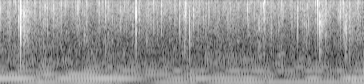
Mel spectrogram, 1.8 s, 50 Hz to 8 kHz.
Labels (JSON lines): {"label": "biophony, midshipman", "recorder": "SoundTrap 500"}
